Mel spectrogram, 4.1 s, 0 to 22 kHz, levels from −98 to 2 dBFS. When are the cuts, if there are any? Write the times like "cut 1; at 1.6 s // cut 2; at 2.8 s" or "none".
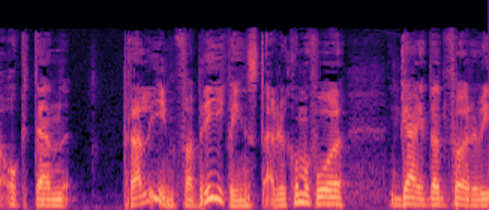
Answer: cut 1; at 1.9 s // cut 2; at 2.6 s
